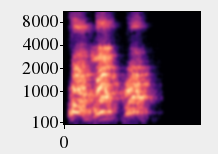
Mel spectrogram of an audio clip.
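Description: A dog barks three times in quick succession, loud, in the background, with a short gap before silence; no one speaks over it.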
